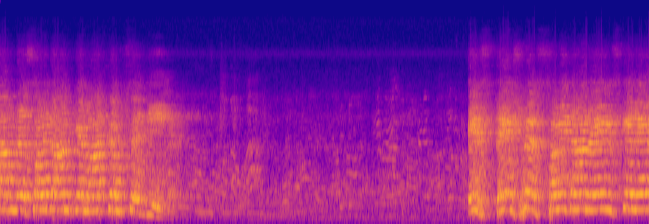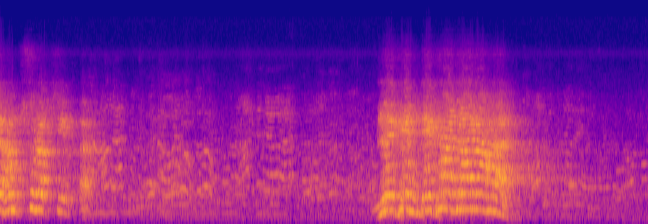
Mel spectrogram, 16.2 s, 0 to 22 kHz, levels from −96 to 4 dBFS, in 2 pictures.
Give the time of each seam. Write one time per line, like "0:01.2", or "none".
none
